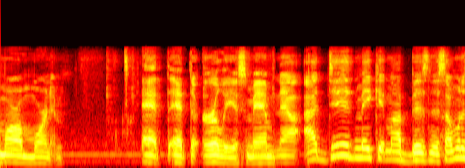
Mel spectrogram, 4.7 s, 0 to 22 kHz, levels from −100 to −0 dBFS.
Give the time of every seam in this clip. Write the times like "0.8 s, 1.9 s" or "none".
2.7 s

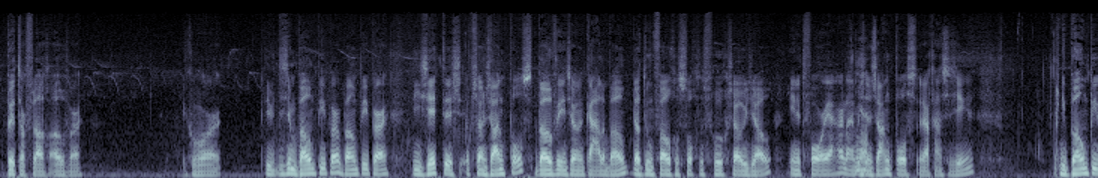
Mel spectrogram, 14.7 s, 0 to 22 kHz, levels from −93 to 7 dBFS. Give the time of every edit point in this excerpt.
none

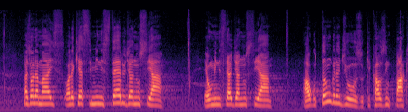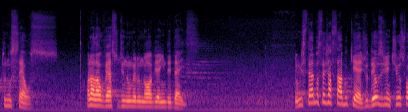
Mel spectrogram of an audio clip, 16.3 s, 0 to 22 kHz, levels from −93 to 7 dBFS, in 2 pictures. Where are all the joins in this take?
14.1 s

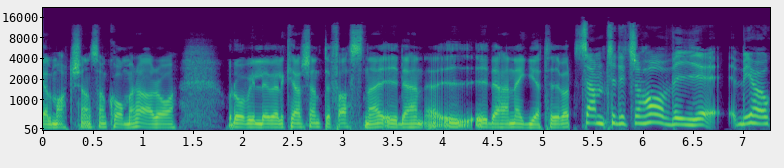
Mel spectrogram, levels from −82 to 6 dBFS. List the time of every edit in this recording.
3.4 s, 5.3 s

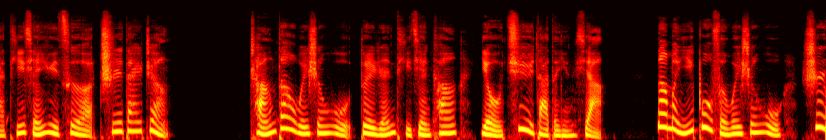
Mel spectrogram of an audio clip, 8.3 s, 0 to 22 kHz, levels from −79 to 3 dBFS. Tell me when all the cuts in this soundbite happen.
2.4 s

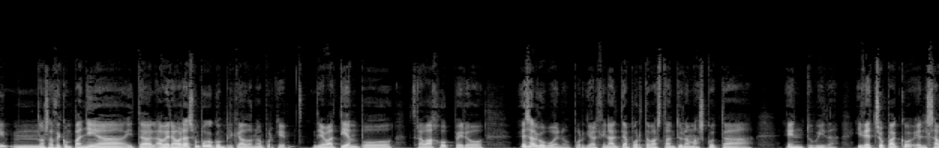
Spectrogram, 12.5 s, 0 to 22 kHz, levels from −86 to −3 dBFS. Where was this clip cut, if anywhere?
none

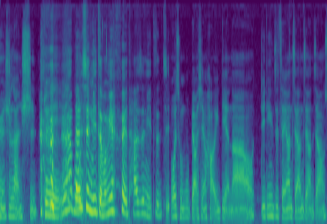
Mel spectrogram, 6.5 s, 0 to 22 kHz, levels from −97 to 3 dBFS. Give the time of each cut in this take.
3.4 s

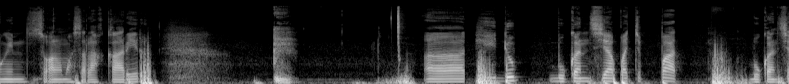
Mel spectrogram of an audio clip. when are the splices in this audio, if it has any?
4.6 s

